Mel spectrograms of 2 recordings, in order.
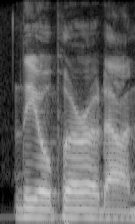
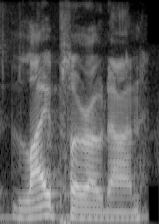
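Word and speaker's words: Liopleurodon: This is terrible, but I mispronounced Leopleurodon in this cartoon, which is funny because now this is probably more people probably know the name as the mispronouncement than the actual correct term, which is Lipleurodon.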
